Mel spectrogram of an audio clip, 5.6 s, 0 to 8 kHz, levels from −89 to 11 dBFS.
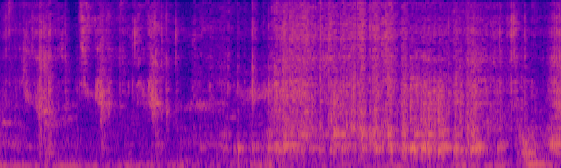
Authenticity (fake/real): real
